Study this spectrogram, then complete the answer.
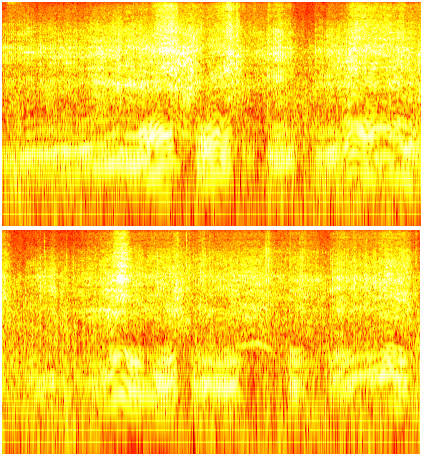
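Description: Dirt bike engines at a hard enduro race rev up and down in repeated rising and falling whines, loud and close, with a continuous rough mechanical roar underneath.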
